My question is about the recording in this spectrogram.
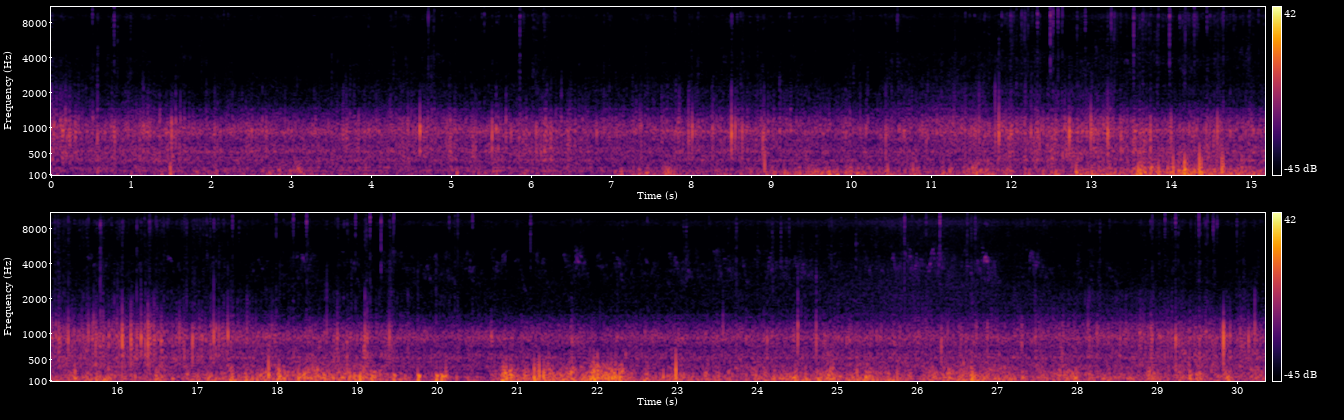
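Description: Bicycle tyres crunching and rattling over a gravel road, mixed with wind rumbling on a helmet-mounted camera's microphone; the rumble grows louder about a third of the way in.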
